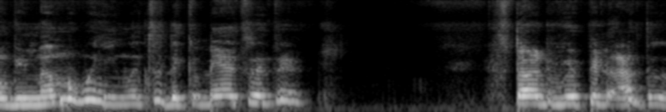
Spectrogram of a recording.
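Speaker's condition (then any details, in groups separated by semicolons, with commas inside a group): Cerebral palsy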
